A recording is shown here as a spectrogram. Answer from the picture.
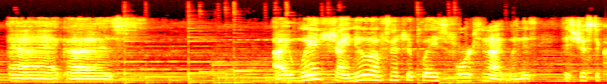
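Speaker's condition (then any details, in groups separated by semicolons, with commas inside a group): Cerebral palsy; stiff muscles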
